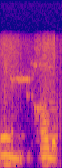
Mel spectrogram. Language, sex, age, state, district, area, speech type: Nepali, male, 18-30, West Bengal, Alipurduar, urban, conversation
